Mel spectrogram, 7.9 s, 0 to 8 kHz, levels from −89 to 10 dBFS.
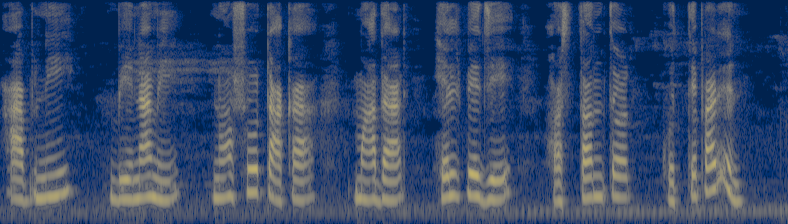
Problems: background sounds at intervals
